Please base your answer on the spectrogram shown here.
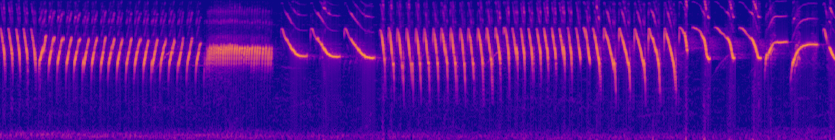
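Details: Stimulating canary song for young birds, built from long rapid trills of repeated notes, a short buzzy roll, then strings of swept whistles and chirps delivered at a fast, steady pace.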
